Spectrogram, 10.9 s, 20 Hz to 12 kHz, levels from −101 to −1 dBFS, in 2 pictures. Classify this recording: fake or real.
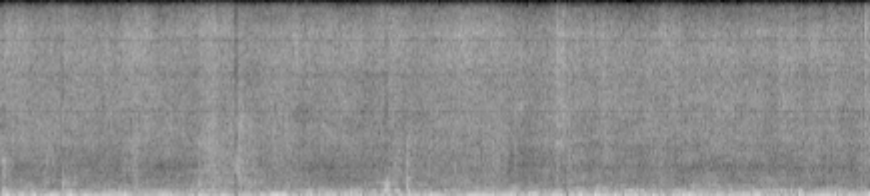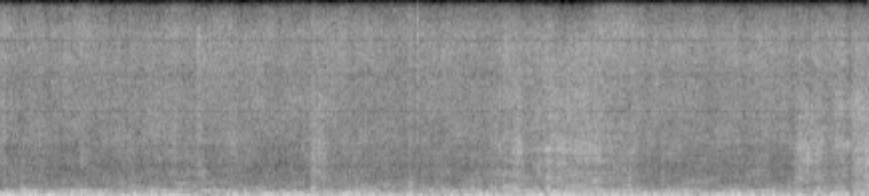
fake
